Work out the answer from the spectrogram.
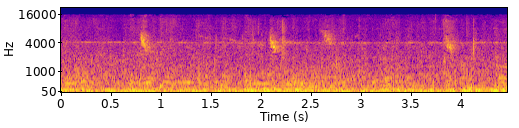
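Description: Small birds chirping: short, falling chirps about once a second, over a low steady hum.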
